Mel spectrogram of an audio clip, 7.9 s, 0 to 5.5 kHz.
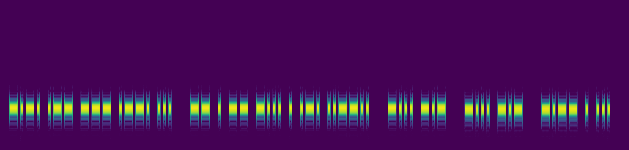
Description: Morse code, heard as a keyed tone, about 34 wpm, 590 Hz. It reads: CWOPS MEMBER? BK BK YES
